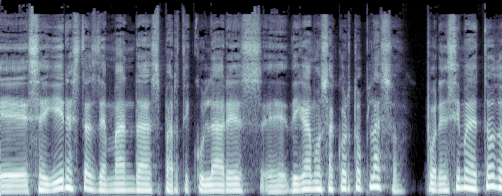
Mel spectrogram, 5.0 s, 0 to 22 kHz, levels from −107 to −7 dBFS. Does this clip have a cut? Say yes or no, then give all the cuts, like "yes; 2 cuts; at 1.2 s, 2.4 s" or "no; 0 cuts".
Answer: yes; 1 cut; at 4.1 s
